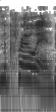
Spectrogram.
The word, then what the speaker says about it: McCrohan: Oh, it's McCrohan.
